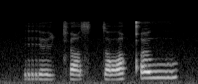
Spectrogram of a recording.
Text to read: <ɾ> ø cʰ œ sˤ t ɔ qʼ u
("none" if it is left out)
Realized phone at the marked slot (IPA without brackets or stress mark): r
